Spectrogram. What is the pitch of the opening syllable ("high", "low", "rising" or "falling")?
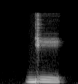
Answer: low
